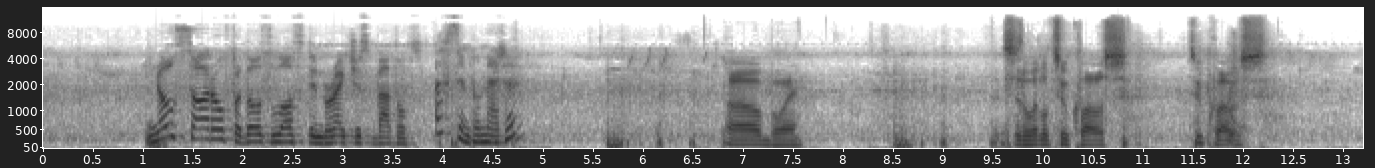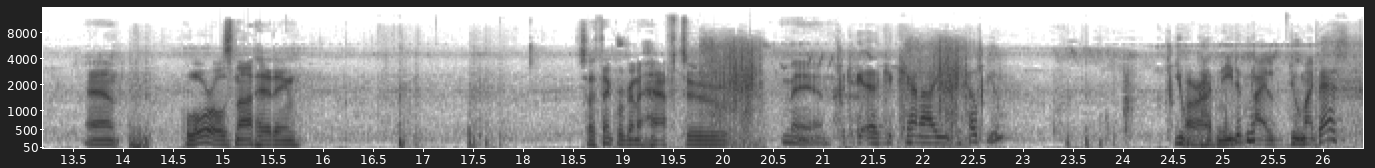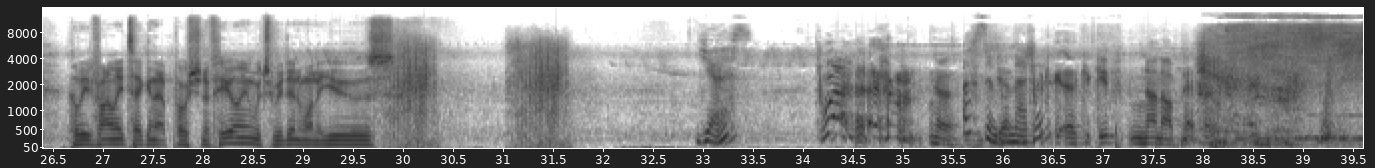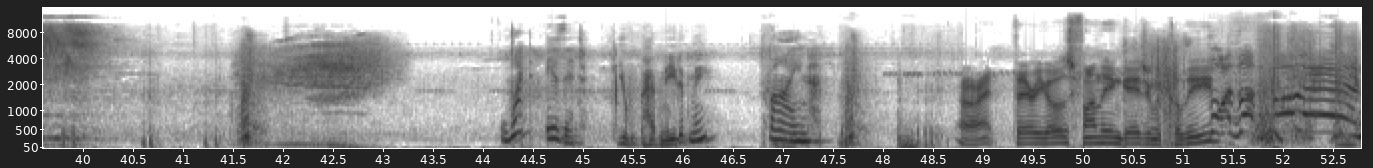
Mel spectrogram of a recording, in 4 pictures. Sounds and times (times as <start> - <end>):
Outside, rural or natural: 0.0 - 52.7.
